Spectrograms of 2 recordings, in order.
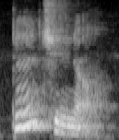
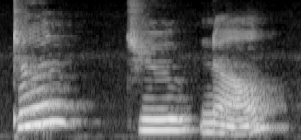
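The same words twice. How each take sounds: First: The words blend together with reduced sounds. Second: Each word is said separately and fully. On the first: "turn into" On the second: "For the fourth is"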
